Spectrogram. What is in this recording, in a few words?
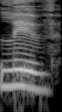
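"live", US English; pronunciations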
